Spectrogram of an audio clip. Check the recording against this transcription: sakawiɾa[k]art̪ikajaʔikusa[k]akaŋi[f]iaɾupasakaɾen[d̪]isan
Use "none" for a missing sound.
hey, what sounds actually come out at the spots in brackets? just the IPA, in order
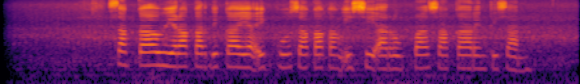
k, k, s, t̪

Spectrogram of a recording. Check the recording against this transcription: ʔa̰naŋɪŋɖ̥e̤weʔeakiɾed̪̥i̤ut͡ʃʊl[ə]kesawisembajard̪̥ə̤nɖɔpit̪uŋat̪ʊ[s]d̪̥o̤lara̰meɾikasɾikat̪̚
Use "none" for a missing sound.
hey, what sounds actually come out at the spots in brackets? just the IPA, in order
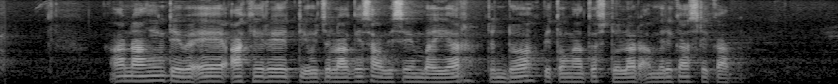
a, s

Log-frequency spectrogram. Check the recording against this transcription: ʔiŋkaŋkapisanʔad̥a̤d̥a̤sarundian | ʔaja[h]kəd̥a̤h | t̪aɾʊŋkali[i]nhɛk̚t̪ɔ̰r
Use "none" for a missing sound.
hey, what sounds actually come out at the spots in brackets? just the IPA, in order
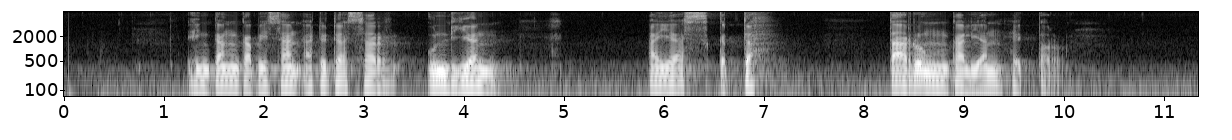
s, a

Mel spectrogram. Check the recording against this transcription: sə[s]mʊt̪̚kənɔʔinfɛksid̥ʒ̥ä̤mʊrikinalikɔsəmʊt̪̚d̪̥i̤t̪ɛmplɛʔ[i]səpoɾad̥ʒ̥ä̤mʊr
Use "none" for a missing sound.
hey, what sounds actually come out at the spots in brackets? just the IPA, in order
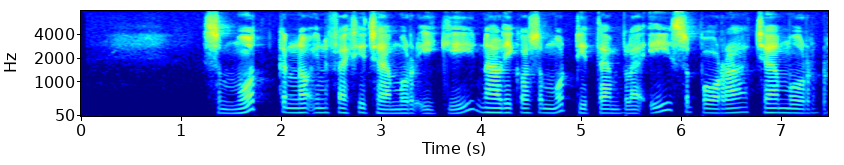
none, i

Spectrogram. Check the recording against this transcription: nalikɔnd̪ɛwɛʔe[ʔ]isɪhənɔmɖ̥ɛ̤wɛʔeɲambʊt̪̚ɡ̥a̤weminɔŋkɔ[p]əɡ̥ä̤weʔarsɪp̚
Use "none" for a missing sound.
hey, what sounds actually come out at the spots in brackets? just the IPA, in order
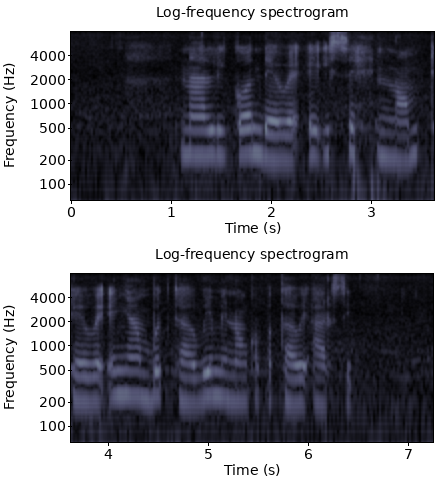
ʔ, p

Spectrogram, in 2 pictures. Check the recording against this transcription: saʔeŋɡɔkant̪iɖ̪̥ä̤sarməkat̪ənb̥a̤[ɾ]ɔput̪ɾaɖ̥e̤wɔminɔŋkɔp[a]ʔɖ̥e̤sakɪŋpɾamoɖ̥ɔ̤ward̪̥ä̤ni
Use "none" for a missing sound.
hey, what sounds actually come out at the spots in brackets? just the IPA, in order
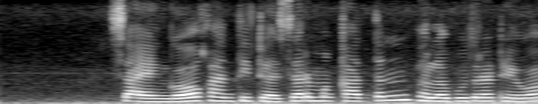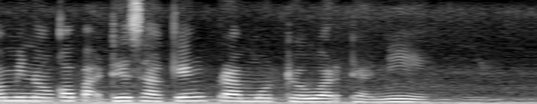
l, a

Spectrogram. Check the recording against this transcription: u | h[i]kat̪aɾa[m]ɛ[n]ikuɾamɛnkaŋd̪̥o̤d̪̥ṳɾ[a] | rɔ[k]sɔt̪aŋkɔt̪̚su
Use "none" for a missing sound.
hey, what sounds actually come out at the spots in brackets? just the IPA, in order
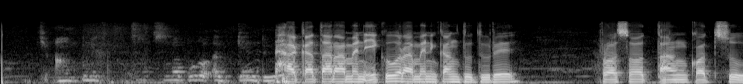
a, m, n, e, none

